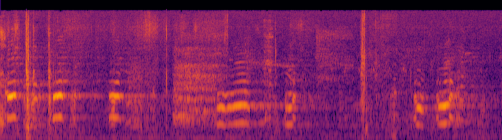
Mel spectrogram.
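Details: Canada geese honking at an angry mute swan: loud, nasal two-part honks repeated in a rapid irregular series, several birds calling over one another, with brief clatters and splashes between calls.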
